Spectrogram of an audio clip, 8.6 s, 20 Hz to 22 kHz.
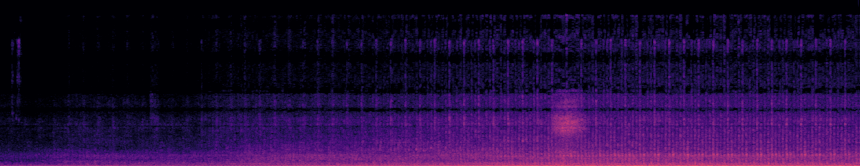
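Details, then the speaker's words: Mitsubishi L200 diesel first start after major service, cold with glow plugs: ticks over evenly about 200 beats a minute, little rattle or diesel vibration; healthy idle, no leaks. "I tell you what it's ticking over quite nice as well there's not there's not a lot of rattle going on there's not there's not that um diesel vibration"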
